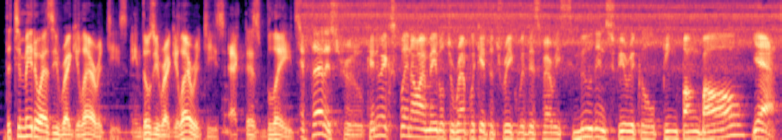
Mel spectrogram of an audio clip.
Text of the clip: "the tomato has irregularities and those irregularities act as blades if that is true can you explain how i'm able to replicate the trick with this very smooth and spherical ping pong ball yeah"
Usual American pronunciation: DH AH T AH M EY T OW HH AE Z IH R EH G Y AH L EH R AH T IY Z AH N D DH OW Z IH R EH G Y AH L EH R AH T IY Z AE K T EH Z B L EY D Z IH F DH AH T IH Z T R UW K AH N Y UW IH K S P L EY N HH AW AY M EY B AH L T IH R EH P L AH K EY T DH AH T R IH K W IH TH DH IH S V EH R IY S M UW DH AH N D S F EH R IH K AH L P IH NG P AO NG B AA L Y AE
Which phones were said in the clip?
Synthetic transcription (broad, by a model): DH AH T AH M EY T OW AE Z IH R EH G Y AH L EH R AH T IY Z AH N DH OW Z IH R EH G Y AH L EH R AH T IY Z AE K T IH Z B L EY D Z IH F DH AH T IH Z T R UW K AH N Y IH IH K S P L EY N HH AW AY M EY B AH L T IH R EH P L AH K EY T DH AH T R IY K W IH DH IH S V EH R IY S M UW DH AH N S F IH R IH K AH L P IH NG P AO NG B AA L Y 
